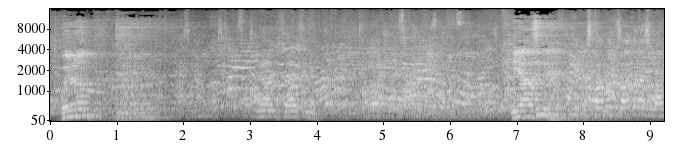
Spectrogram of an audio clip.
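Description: A man speaks loudly into a microphone over a loudspeaker in a large echoing hall.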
